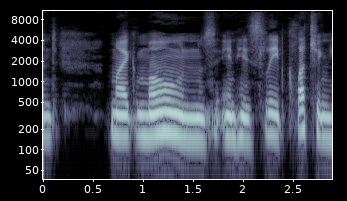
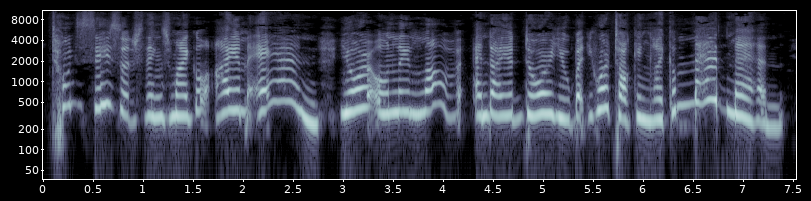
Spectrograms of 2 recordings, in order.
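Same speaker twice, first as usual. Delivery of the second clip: much higher, near-crying heroine voice; tearful Anne; 11 semitones higher than usual. A narrator's reading. Anne pleading with Michael that she is real, high and tearful. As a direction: plead with him through tears.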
